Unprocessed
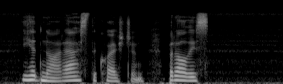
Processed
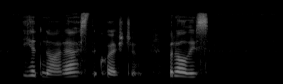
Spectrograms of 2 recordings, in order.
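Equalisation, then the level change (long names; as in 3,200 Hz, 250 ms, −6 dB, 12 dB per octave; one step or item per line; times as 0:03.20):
elliptic high-pass filter 510 Hz, stop band 50 dB
dynamic equaliser 1,900 Hz, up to +4 dB, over −44 dBFS, Q 0.91
parametric band 900 Hz −11 dB 2.5 octaves
−3.0 dB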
